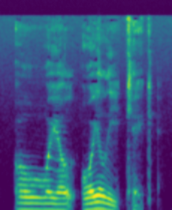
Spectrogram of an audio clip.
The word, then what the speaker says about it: Olykoek: Oily cake. So Olykoek is pronounced oily cake.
